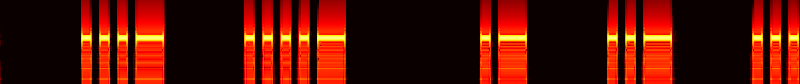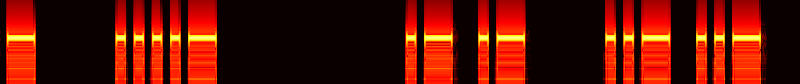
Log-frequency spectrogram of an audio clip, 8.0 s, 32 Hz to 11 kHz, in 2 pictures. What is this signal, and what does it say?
Morse code, heard as a keyed tone, about 27 wpm, 800 Hz. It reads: V 4 A U V 4 AA UU
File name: Short Runs / Short Runs-mp3s / AUV AUV4 @25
